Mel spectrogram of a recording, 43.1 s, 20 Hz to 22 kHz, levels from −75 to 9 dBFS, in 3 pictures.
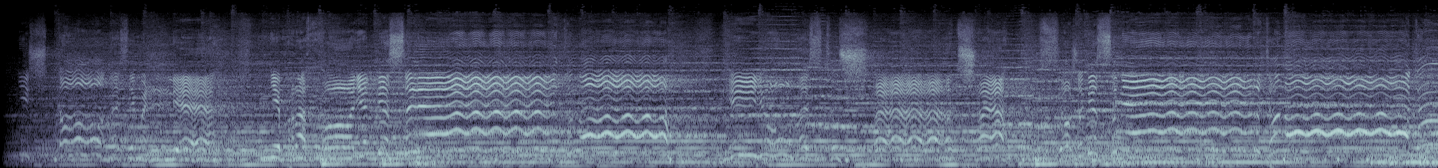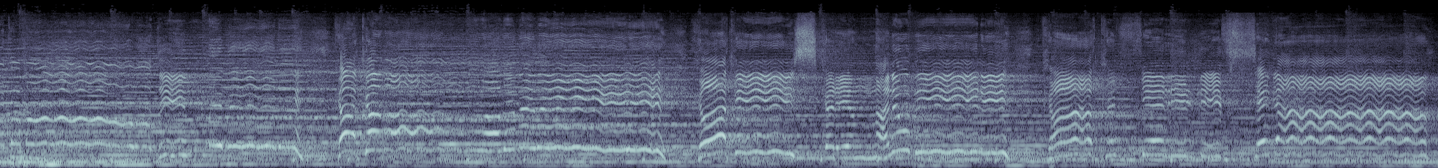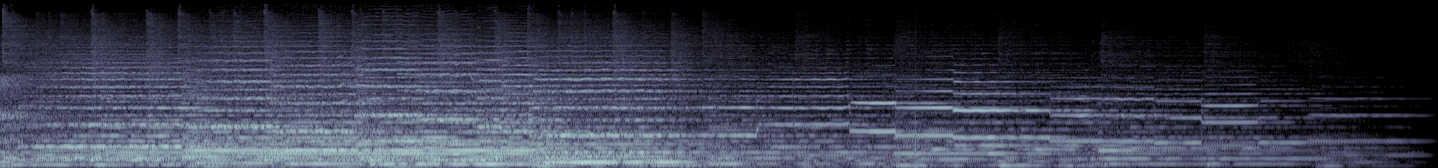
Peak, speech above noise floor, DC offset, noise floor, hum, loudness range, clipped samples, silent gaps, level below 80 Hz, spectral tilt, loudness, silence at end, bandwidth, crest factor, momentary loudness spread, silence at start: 0 dBFS; 33 dB; under 0.1%; -46 dBFS; none; 10 LU; under 0.1%; none; -42 dBFS; -3.5 dB/octave; -12 LUFS; 0.9 s; 19.5 kHz; 14 dB; 13 LU; 0.2 s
